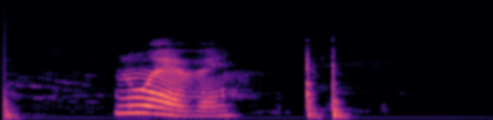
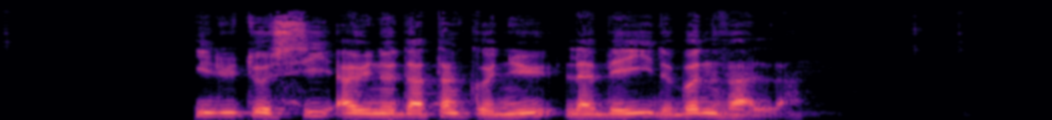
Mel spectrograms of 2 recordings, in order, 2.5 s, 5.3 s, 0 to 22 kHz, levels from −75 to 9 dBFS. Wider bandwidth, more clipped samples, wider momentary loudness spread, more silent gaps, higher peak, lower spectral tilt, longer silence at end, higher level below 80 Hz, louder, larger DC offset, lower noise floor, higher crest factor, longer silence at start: second, 6.4 kHz vs 15.5 kHz; neither; first, 23 LU vs 7 LU; neither; about the same, -2 dBFS vs -2 dBFS; first, -7.5 dB/octave vs -3.5 dB/octave; second, 0.7 s vs 1.3 s; about the same, -62 dBFS vs -62 dBFS; about the same, -20 LUFS vs -18 LUFS; neither; second, -65 dBFS vs -88 dBFS; about the same, 20 dB vs 18 dB; second, 0 s vs 1 s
